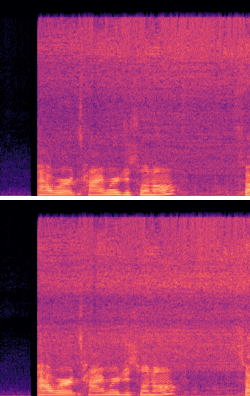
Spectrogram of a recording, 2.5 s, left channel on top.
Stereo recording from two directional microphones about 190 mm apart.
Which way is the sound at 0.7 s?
20° left (ahead or behind).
